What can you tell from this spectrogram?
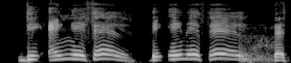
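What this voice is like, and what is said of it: Fake Spanish accent, old man voice. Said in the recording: “I'm trying to do my Spanish accent of like a Spanish dude, like a Spanish old man ... I'm doing a fake impersonation of one of my uncles”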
